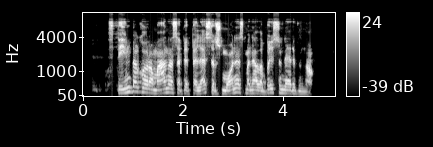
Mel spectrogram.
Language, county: Lithuanian, Šiauliai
